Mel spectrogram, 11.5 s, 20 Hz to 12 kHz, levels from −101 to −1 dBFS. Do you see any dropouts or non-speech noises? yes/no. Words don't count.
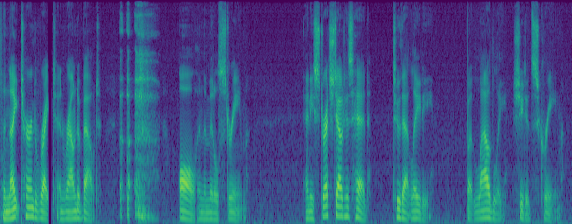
yes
